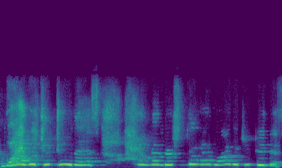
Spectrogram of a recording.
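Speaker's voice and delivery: high-pitched, forceful screaming. Retelling what was said to a daughter at the time: imitating her own screaming. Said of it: "I was screaming at the".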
